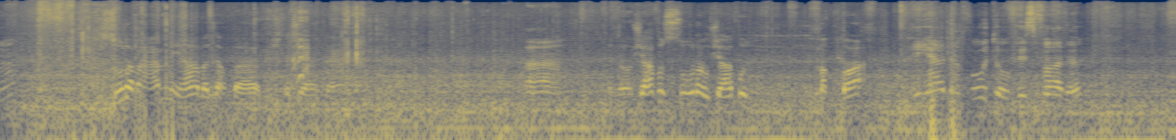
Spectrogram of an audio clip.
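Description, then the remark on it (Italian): Steady low road and engine rumble from inside a car driving from the village of Oteiba, Syria, into the surrounding countryside, constant throughout, with people talking over it. “Nel villaggio di Oteiba è salito in macchina con noi …”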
